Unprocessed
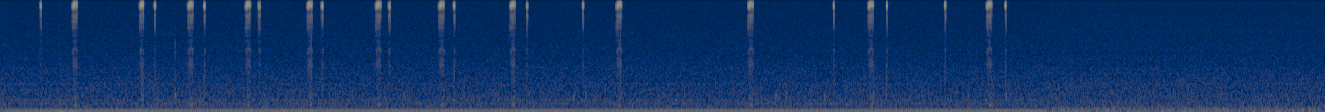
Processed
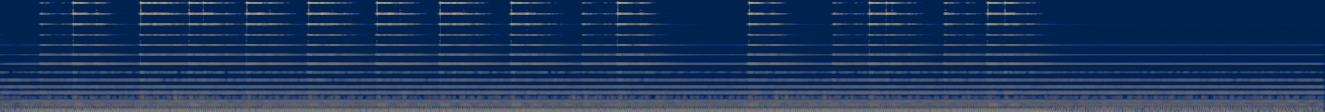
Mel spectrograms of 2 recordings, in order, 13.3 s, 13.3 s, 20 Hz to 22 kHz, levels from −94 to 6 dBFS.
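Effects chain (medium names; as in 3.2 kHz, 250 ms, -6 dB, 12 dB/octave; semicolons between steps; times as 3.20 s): partials quantised in pitch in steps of 6 st; on a send: delay 219 ms -6.5 dB; on the sum: Schroeder reverb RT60 0.54 s, combs from 29 ms, DRR 3 dB; level-controlled noise filter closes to 1.2 kHz, open at -10 dBFS; trim +8 dB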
